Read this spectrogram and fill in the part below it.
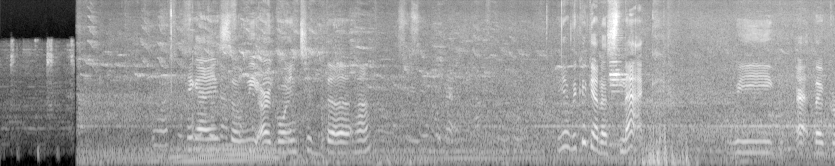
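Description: A crowd of adult men and women chatters nearby in a busy indoor space.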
